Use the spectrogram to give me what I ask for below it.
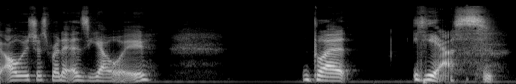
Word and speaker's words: yaoi: how likely would Carrie get into yaoi? – I hate that it's pronounced yaoi because I always say yaoi in my head.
